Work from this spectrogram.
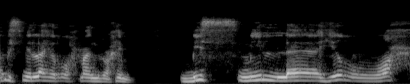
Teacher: dalam pengucapan huruf ro dia getar dan ada samarnya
